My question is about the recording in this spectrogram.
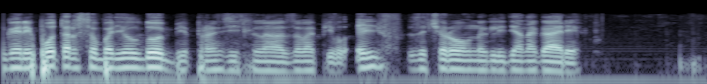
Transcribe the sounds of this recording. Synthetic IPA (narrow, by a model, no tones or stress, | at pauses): ɡəɾʲɪpo̞t̪əɾɐsvəbɐdʲilˠd̪obʲːɪpɾɐnʲzʲitʲɪlʲnəzəvɐpʲilˠɛlʲfzət͡ɕɪɾo̞vənːɨɡlʲɪdʲanɐɡaɾʲɪ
